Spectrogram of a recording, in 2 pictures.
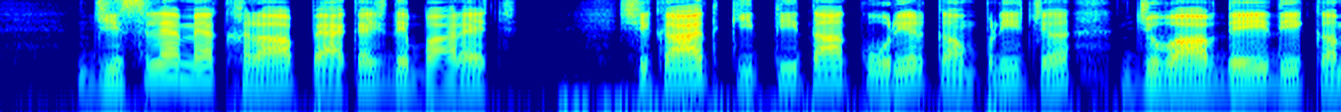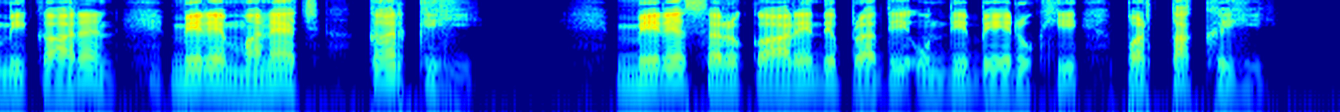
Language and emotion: Dogri, disgusted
